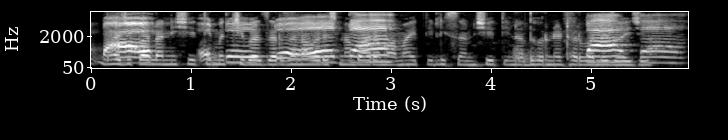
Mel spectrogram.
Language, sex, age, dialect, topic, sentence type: Marathi, female, 18-24, Northern Konkan, agriculture, statement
